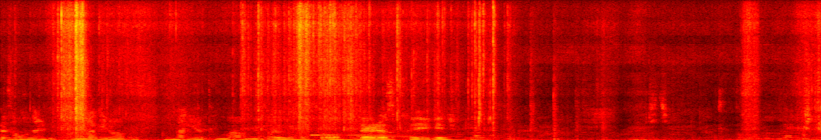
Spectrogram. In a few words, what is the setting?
elevator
